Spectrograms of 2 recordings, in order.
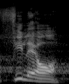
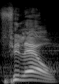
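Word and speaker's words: φιλέω: E o amor que Pedro respondeu, ele não usou a mesma palavra, ele usou a palavra fileó ou filel, como outros pronunciam.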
